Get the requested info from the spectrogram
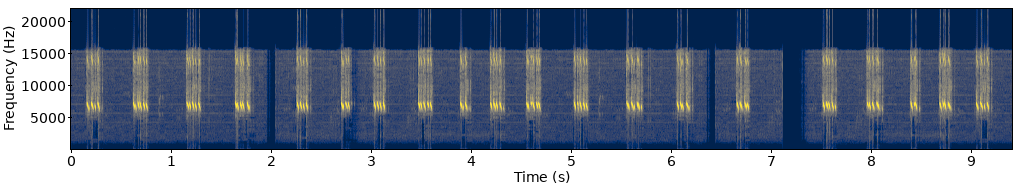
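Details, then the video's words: Cricket calling with thin, piercing chirps, each short and clipped, arriving two or three a second at an irregular pace, one longer gap near the end, nothing else audible. "Suara jangkrik krik.. krik.."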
